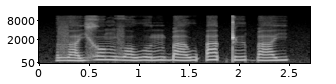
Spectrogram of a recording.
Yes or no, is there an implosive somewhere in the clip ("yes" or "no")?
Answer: yes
